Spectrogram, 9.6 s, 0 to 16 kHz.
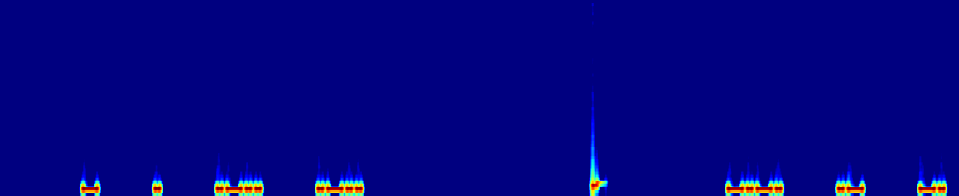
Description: Morse code, heard as a keyed tone, about 25 wpm, spaced as for 12 wpm, 700 Hz. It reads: TELL CAN
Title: 4x Character Spacing - Top 500 Words - 25wpm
